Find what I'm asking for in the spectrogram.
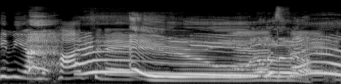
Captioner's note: all cheering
